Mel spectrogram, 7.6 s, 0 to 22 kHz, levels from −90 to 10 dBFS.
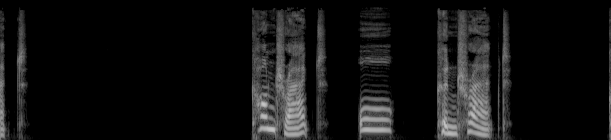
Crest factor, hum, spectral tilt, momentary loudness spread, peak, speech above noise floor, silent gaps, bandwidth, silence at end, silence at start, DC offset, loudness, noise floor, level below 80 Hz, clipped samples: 20 dB; none; -5.5 dB/octave; 20 LU; -6 dBFS; over 67 dB; 0.65-1.29 s, 1.41-3.11 s, 4.38-4.45 s, 5.32-5.41 s; 17 kHz; 1.3 s; 0 s; under 0.1%; -23 LUFS; under -90 dBFS; -68 dBFS; under 0.1%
